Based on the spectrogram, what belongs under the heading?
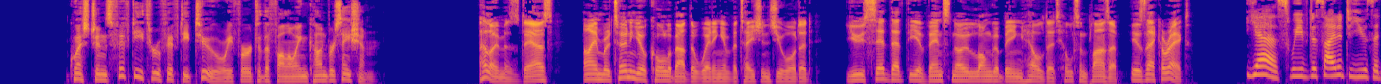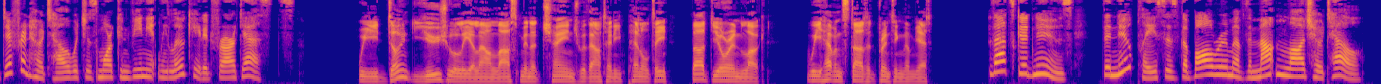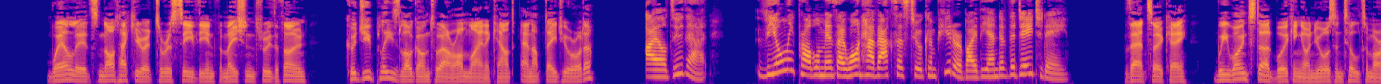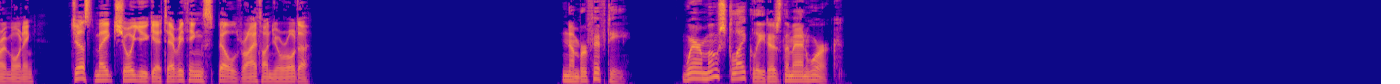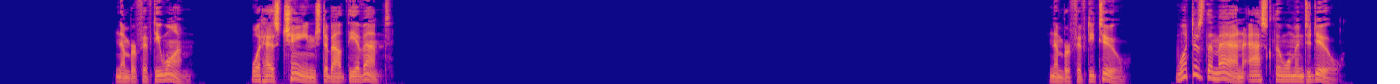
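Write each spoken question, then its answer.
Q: Where most likely does the man work?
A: At a printing company

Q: What has changed about the event?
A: The location

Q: What does the man ask the woman to do?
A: Update her order online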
